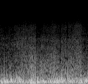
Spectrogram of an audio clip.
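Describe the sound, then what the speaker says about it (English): Strong gale-force wind buffets the microphone on the Isle of Skye coast in autumn, a loud continuous low roar with gusty rumble throughout and no voices. "It's absolutely blowing a gale"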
